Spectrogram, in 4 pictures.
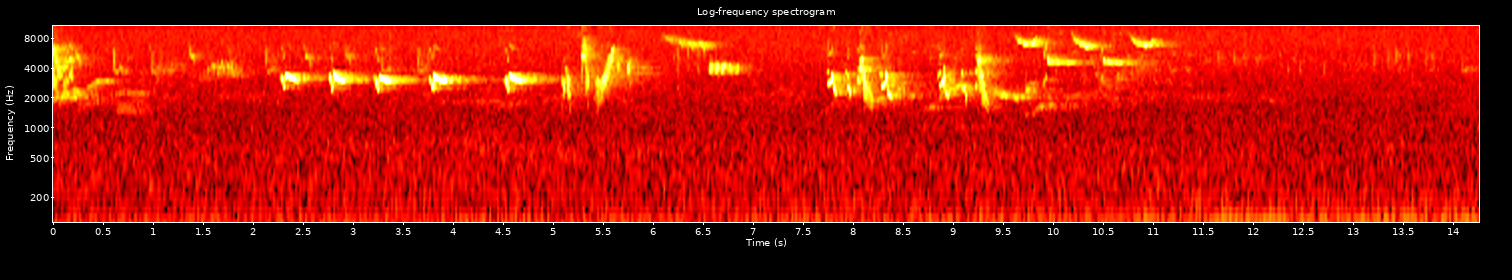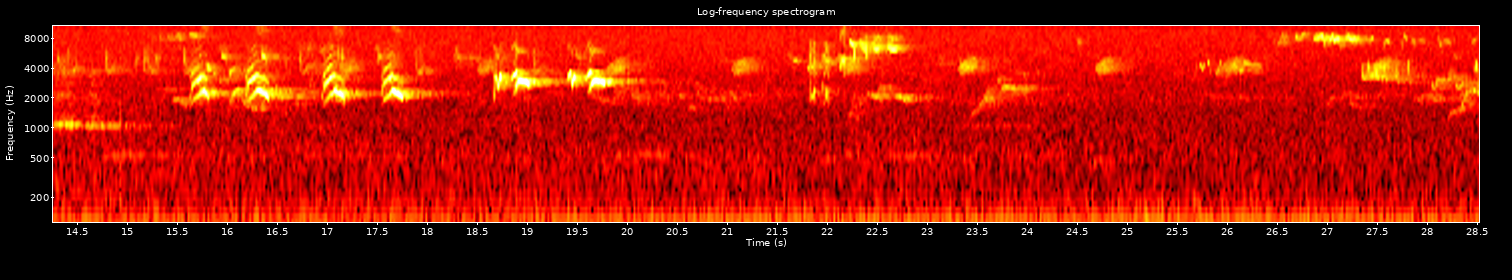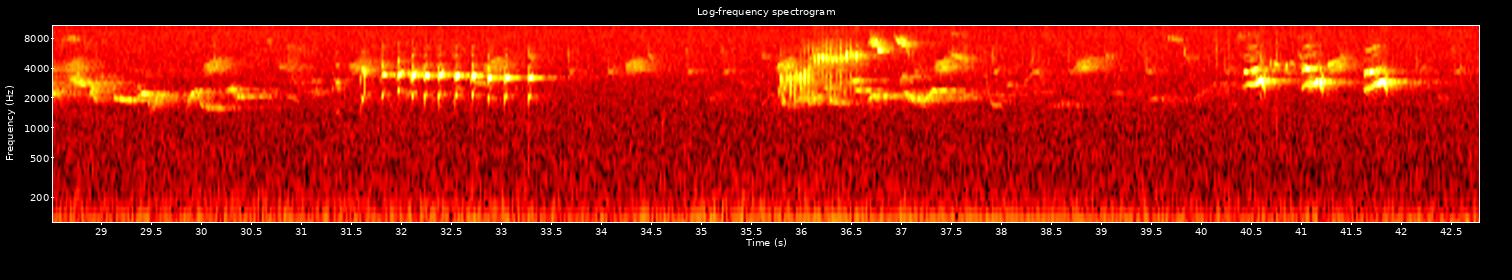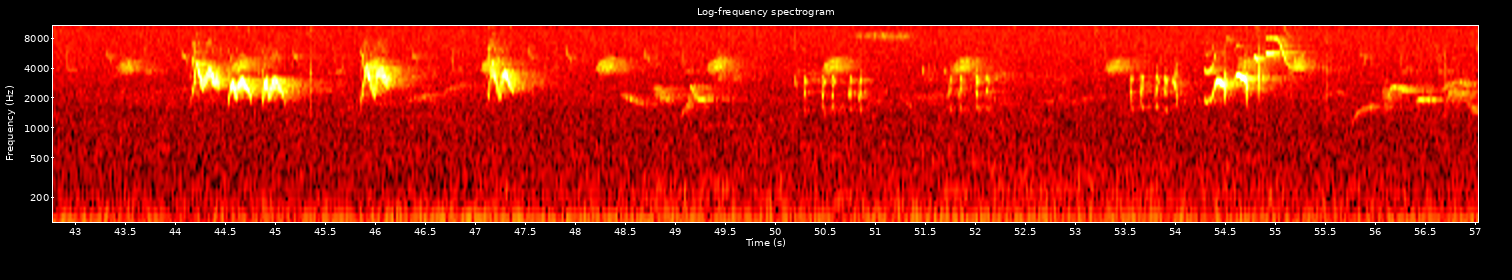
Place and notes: At the edge of Warburg Nature Reserve, Nettlebed, Oxfordshire, UK - Songbird, pheasants, aeroplane, rain
I was walking out of the Warburg Nature Reserve, where I had gone to listen. As I passed into an area with a clearing on the right, I heard the most beautiful bird song. I am not sure what bird this is, but I think it is from the songbird family? Perhaps some kind of Thrush? Its voice was being amplified beautifully by the shape of the space, the tree trunks, and the open cavern created by the clearing. I could hear pheasants distantly, too, and at some point there was a light rain. Just a dusting of it. After shuffling around to find the exact right place to stand and listen, I settled into a stillness, and was so quiet that a tiny mouse emerged from the ground near to me and began to bustle in the bushes. There we were, mouse, birds, planes, rain, space. Beautiful.
Henley-on-Thames, Oxfordshire, UK, 28 April 2014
